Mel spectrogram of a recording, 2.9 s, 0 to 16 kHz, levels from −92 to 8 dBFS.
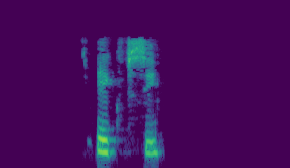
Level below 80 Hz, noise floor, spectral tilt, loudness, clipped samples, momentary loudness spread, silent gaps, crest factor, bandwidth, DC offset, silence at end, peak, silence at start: -78 dBFS; under -90 dBFS; -2 dB/octave; -20 LUFS; under 0.1%; 9 LU; none; 22 dB; 7.8 kHz; under 0.1%; 1.3 s; -2 dBFS; 0.95 s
